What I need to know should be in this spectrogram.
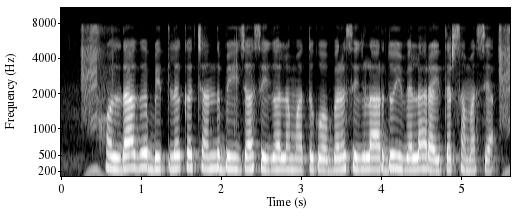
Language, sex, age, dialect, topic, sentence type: Kannada, female, 18-24, Northeastern, agriculture, statement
